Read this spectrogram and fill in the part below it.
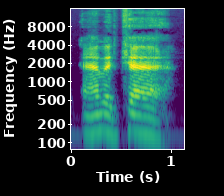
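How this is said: It is said in a New England accent.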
